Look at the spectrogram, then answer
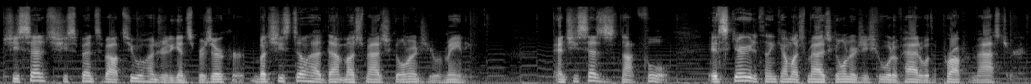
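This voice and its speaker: A man's voice: mid-range voice, fast talker, fairly bright tone. A man reading a visual novel aloud as a let's player, mixing plain narration with casual, wry asides. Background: music.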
